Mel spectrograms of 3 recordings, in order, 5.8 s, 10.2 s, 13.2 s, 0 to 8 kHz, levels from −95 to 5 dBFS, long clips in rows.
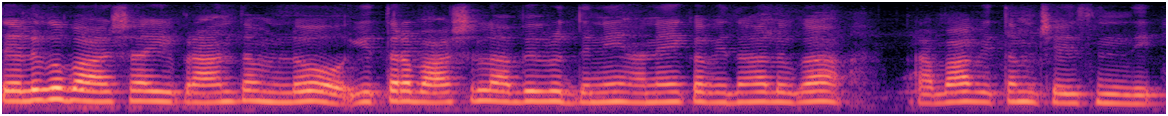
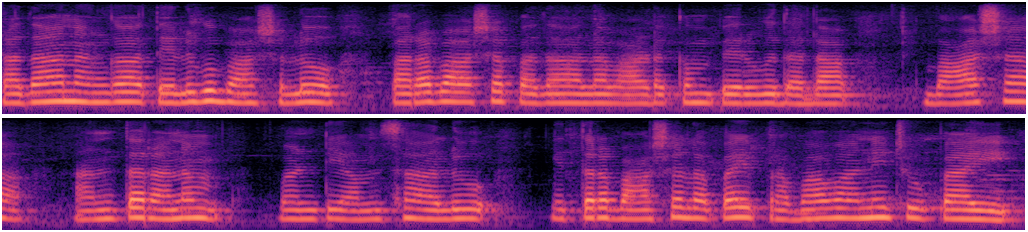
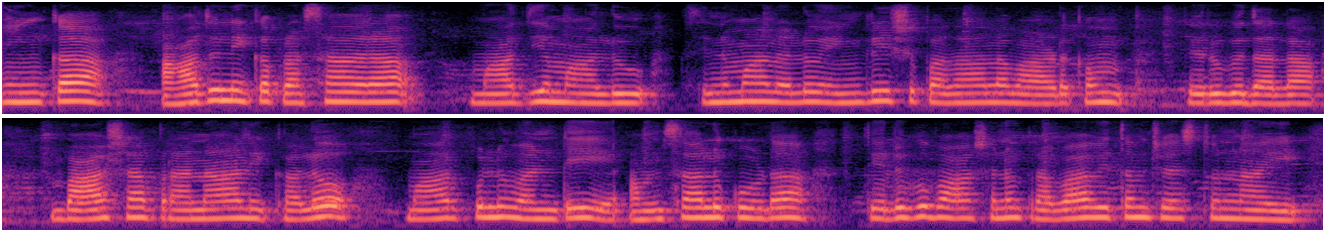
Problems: constant background noise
